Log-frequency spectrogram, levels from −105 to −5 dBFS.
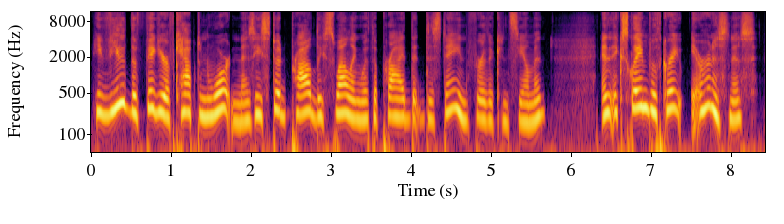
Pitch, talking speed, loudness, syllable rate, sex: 215 Hz, 170 wpm, -19 LUFS, 5.5 syllables/s, female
